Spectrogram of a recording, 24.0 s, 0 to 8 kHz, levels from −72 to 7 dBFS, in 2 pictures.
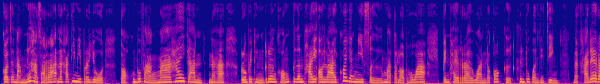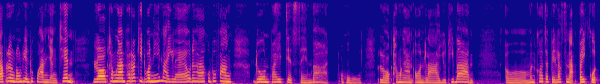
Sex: female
